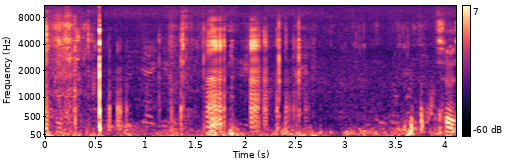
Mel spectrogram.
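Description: Wind buffeting the microphone on an open boat at sea, a steady low rumble, with a sharp click about half a second in and brief murmured voices.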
